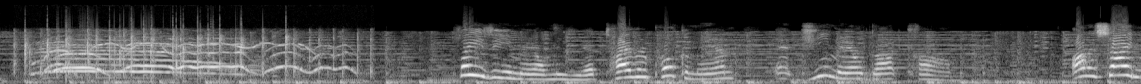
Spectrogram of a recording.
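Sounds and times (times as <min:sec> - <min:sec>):
crowd clapping: 0:00.0 - 0:03.8
speech: 0:05.2 - 0:09.6, 0:10.7 - 0:11.4.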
